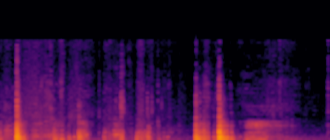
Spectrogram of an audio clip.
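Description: Handling noise: a plastic solar charge controller set down on a cardboard box and a paper instruction booklet picked up and opened, a string of light knocks and paper rustles, loudest about two and a half seconds in.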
